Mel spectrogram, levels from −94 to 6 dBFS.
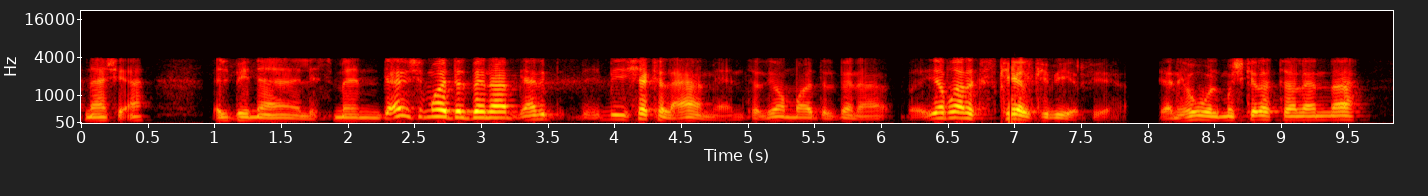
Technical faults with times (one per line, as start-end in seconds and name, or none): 6.96-6.99 packet loss on an ADPCM call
